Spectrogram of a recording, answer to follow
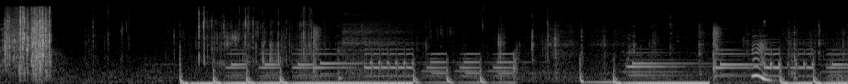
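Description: A short crunchy bite into a chicken burger right at the start, then background music with a deep bass line and held synth notes from about two seconds in.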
